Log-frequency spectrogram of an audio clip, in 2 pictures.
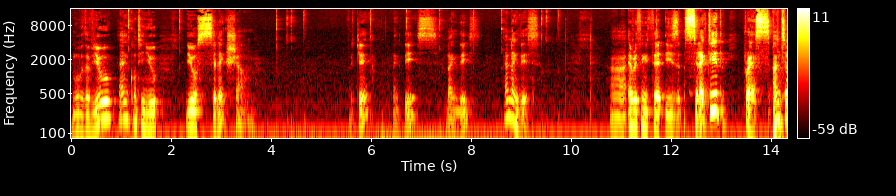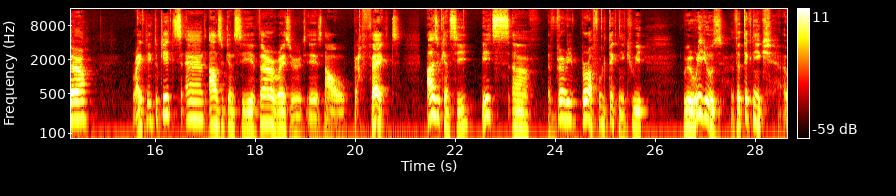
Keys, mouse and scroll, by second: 2.1 click, 4.2 right click, 4.6 middle click, 6.7 click, 8.0 click, 9.3 right click, 9.7 middle click, 14.0 Return, 15.6 right click, 16.3 middle click, 21.2 f, 21.6 click, 22.1 middle click, 24.7 click.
